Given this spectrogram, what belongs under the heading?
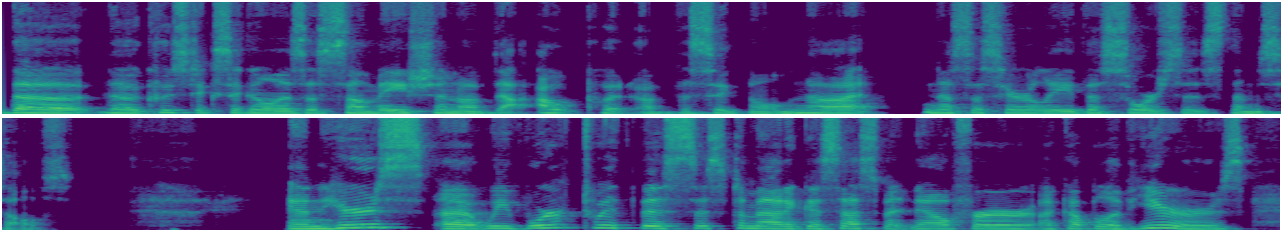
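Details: Fairly classic adductor laryngeal dystonia without vocal tremor, with intermittent voice stoppages and a strain-strangled voice quality.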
